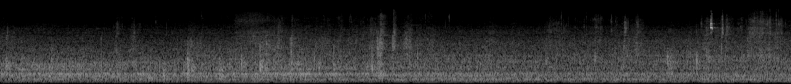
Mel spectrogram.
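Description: Dry leaves rustle as monkeys shift on the ground.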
